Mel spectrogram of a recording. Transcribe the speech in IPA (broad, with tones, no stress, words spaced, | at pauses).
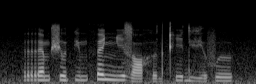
rɛ˦mʃɯ˦pʲɯ˦m θɛ˦ ɲi˦zɒ˨hɯ˨dkʰi˦d vʲɯ˨fɯ˦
